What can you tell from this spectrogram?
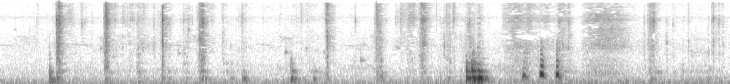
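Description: Irregular sharp clicks and taps of a wire-mesh shrimp trap being handled on wooden boards, with a louder thump about three and a half seconds in and a few short higher-pitched blips just after it.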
